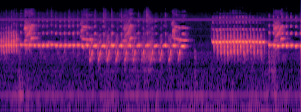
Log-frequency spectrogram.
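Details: Waterslager canary song: rapid repeated clear notes on a steady pitch, a run of water-like bubbling tours, a brief pause, then a higher fast rolling trill and more repeated notes.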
